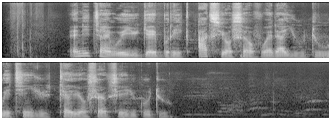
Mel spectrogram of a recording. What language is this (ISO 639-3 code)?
pcm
